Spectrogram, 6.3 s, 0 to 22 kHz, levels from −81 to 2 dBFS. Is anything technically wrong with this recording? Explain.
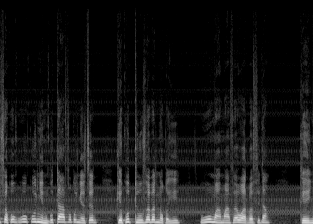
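Yes. Timecode bleed runs through the whole speech clip. Linear timecode from an adjacent track or cable is leaking into the audio path. That code is a square wave flipping between two pitches, here around 1 and 2 kHz, and its 30 frames per second give the pattern a steady rhythm. It sits about 30 dB below the speech as a continuous chirping warble.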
